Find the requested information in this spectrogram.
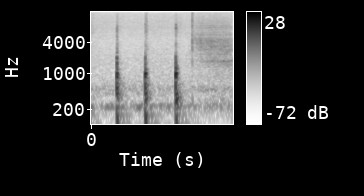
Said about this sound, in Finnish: Eräänä iltana, kun Ivan ja Maria olivat taas kahdestansa kotona, ovelta kuului koputus.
